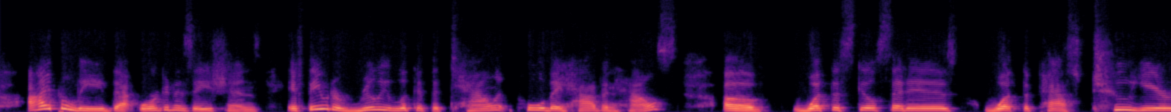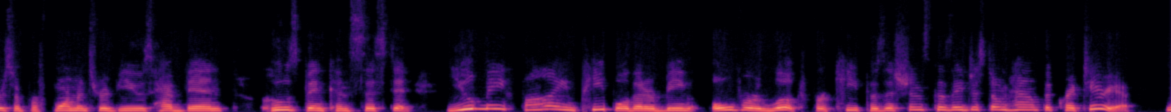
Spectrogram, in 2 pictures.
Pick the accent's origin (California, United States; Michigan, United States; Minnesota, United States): California, United States; Los Angeles; I'm from Los Angeles, so they were just really gritty.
